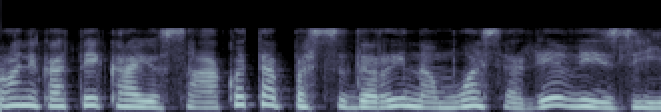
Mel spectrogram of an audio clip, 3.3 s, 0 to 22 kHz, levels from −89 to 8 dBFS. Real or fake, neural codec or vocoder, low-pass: real; none; 7.2 kHz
